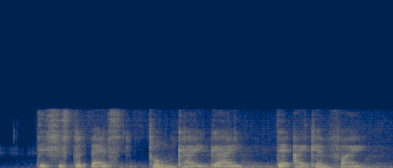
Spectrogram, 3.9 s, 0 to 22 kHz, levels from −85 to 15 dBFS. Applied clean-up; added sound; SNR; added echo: neural separator model SepFormer DNS4.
